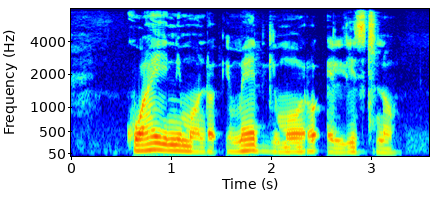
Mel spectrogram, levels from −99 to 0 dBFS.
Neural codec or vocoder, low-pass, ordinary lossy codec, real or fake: none; none; none; real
